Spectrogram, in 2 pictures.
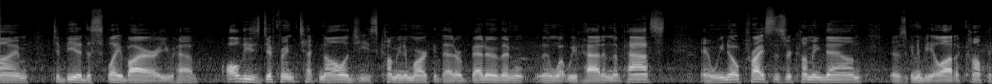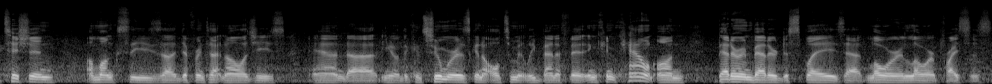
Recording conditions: busy venue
